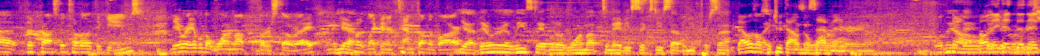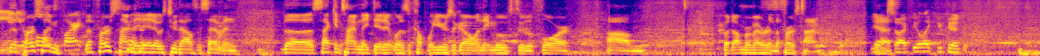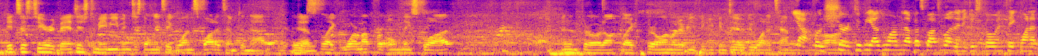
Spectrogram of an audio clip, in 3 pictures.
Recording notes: we recorded this one live at wodapalooza with the whole team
